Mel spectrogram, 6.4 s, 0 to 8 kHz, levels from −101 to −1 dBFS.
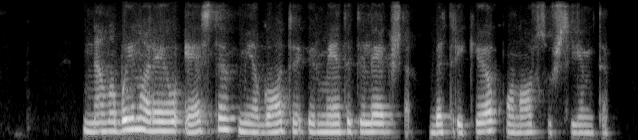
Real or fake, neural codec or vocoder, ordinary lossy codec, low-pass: real; none; Opus, 16 kbps; 7.2 kHz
